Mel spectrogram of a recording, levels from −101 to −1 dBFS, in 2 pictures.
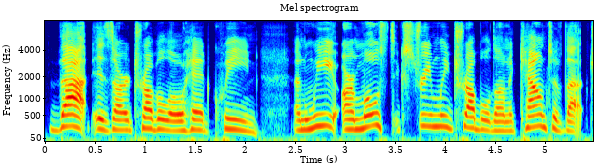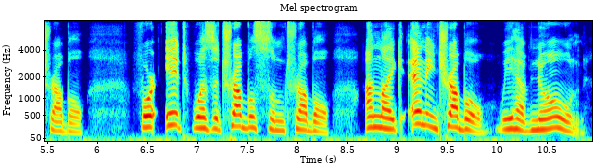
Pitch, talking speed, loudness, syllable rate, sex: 205 Hz, 165 wpm, -20 LUFS, 4.9 syllables/s, female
